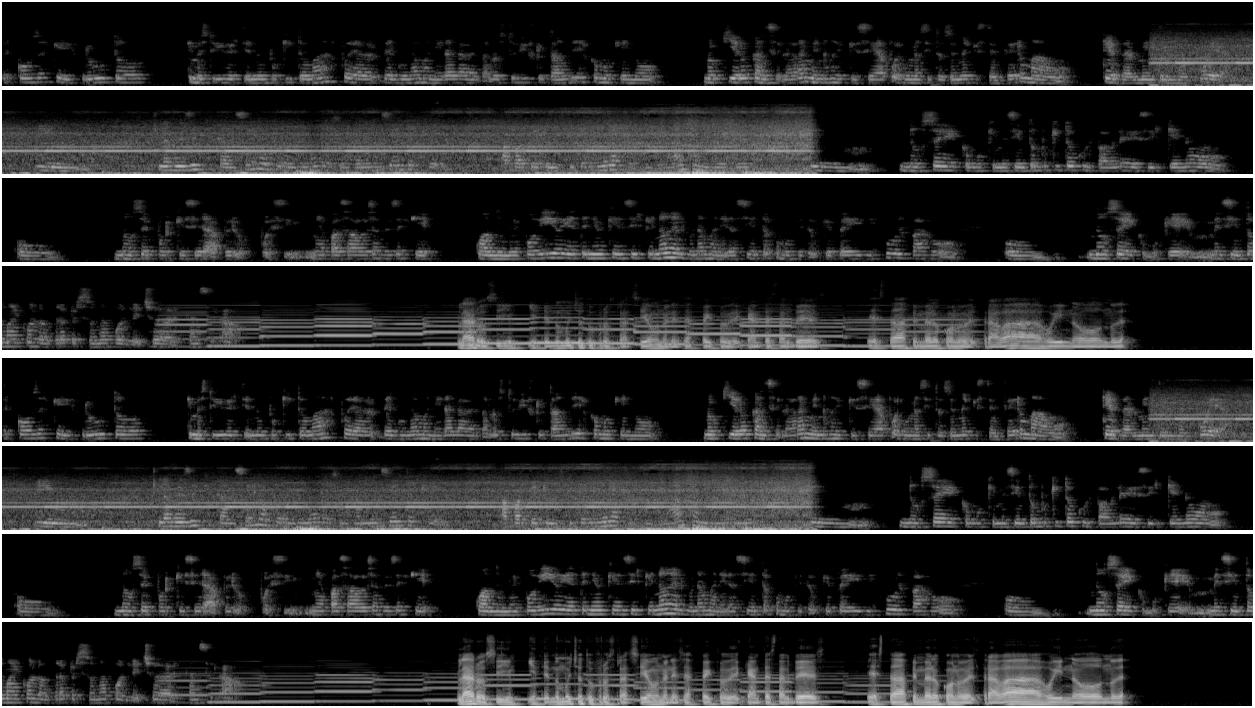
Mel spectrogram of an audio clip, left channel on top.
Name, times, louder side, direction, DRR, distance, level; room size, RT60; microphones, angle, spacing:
voice 1, 0.0-1.4 1.8-6.5 7.0-10.6 11.0-12.3 12.8-13.4 14.1-17.0 17.5-20.0 20.6-21.2 21.5-24.7 25.1-25.6 26.1-29.3 29.8-34.6 35.0-35.6 35.8-39.9, equal, 40° right, 1.3 m, -35 dB
sound 1, 11.5-20.6, equal, ahead, 0.4 m, -26 dB
Wind instrument woodwind instrument, 39.0-47.5, left 3 dB, 40° left, 0.7 m, -32 dB
voice 2, 42.1-45.7 46.2-48.7, right 6 dB, 75° right, 0.3 m, -22 dB
6.5 x 2.8 x 2.7 m
head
